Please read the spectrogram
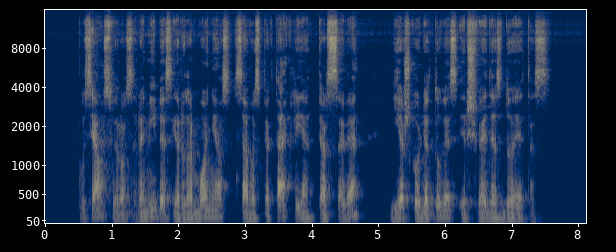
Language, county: Lithuanian, Vilnius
